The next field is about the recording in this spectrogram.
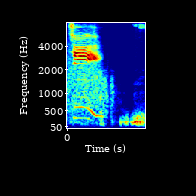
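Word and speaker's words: Qi: nadi, meracau, gangguan nadi, ki lambung berbalik Ci. arah. Ayo Ki, bacanya Ci. Ki, oh ya. Ci, Ki lambung. Ci, bacanya Ci.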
